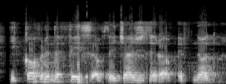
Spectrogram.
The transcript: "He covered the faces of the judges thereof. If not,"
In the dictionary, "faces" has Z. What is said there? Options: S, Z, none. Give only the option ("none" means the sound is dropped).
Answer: S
